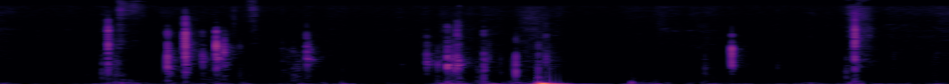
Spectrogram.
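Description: The yellowed pages of an old hardcover book are turned and brushed with the fingers, making a series of soft, dry paper rustles and crisp brief crackles in a quiet space. One louder turn swells in the middle before the sounds fall back to faint, scattered swishes.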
